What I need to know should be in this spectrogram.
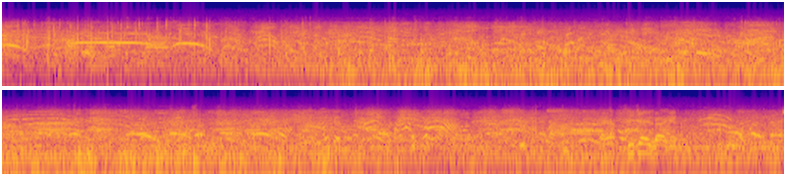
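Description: A crowd of spectators chatters and cheers outdoors.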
